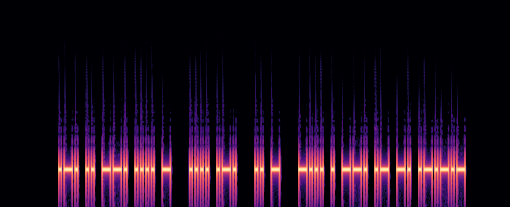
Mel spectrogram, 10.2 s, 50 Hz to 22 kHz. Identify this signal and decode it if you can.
Morse code, heard as a keyed tone, about 22 wpm, 700 Hz. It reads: RIGHT HR IT BEGAN.
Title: Sentences from Top 300 Words and Abbreviations 22wpm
